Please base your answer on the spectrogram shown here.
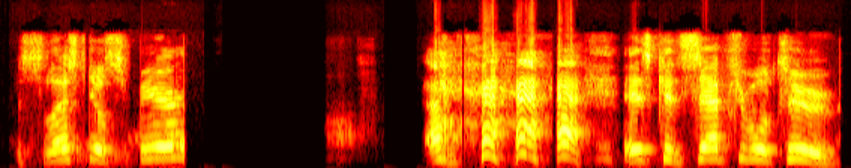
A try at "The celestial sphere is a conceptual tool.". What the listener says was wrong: No, read it properly. It's a conceptual tool. It's not conceptual too.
